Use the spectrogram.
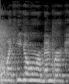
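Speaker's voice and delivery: ordinary delivery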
